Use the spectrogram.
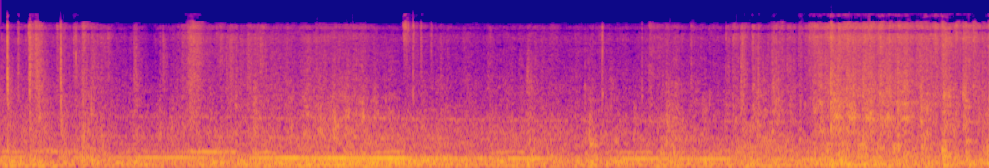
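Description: Racing pigeons coo inside their loft, soft repeated throaty calls over a low ambient hum, steady and fairly near.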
